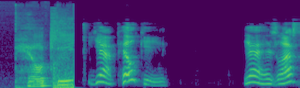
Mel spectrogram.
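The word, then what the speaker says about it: Pilkey: It's Pilky. Yeah, Pilky. Yeah, his last name is Pilky. I I was like, wait, what? You're pronouncing his last name wrong. It's not Pickley.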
